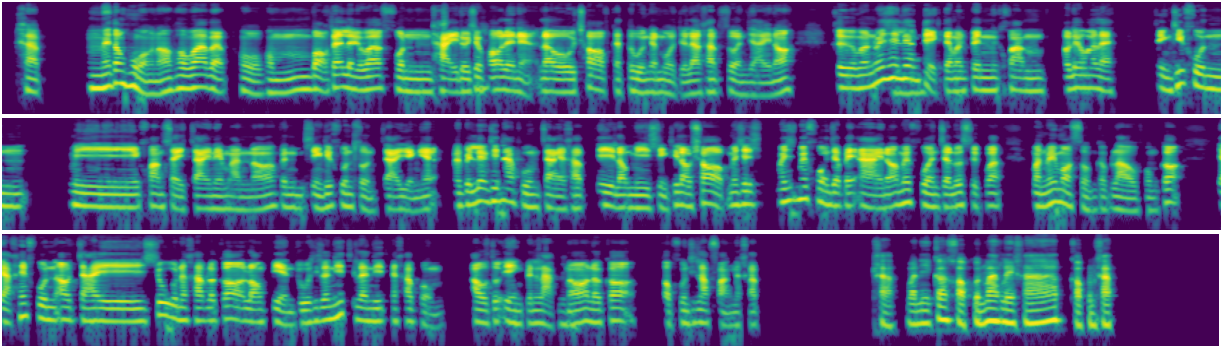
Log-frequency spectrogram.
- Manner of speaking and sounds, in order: chuckle
- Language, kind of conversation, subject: Thai, advice, ฉันจะรักษาความเป็นตัวของตัวเองท่ามกลางความคาดหวังจากสังคมและครอบครัวได้อย่างไรเมื่อรู้สึกสับสน?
